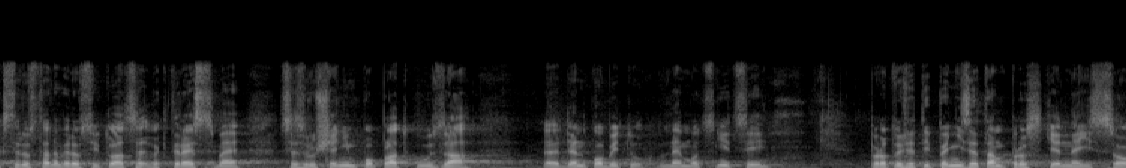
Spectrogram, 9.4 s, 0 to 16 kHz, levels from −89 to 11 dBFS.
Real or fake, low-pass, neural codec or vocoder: real; 9.9 kHz; none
